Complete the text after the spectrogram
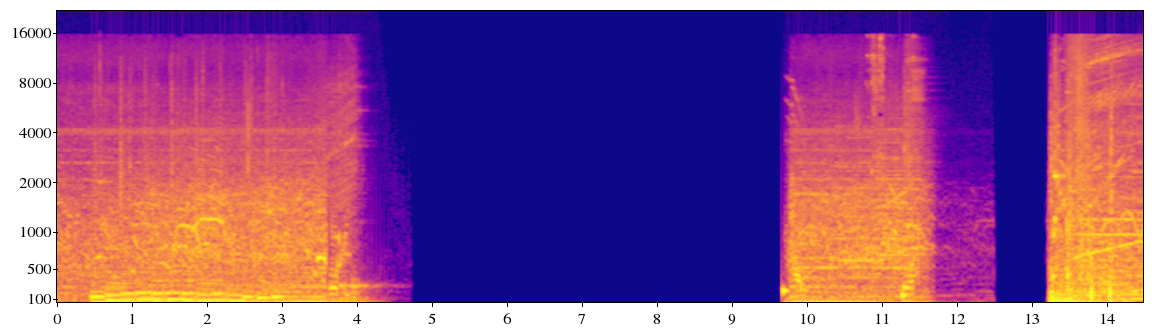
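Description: A spaceship hums and whirs with electronic game sounds.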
